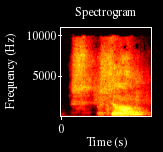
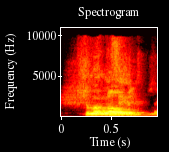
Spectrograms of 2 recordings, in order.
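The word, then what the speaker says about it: Shelomi: Is that Shalomi? Yes. – Mm-hmm. Shalomi. Man, I wanted to make sure I pronounce it.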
